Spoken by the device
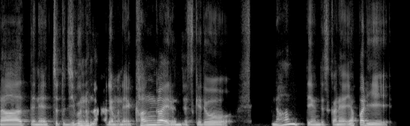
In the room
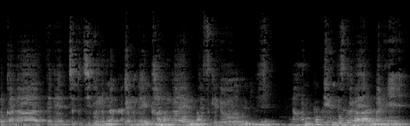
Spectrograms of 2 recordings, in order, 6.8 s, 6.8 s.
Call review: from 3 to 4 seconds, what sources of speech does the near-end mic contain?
both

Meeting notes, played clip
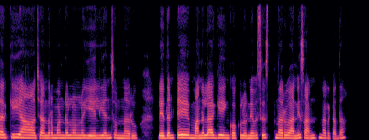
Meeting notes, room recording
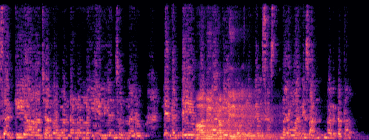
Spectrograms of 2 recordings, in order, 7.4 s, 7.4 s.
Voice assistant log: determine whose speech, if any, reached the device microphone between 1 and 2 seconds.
echo only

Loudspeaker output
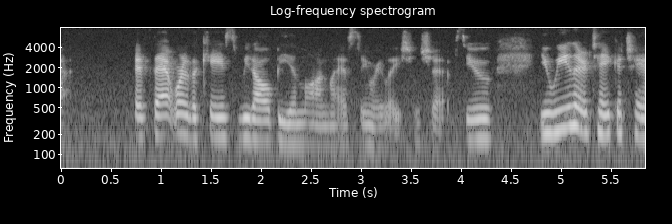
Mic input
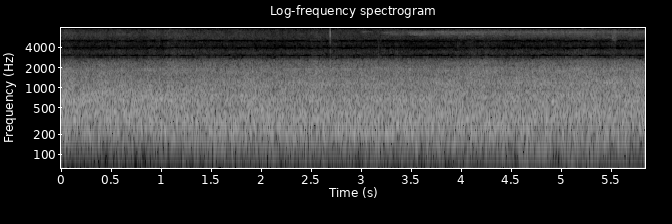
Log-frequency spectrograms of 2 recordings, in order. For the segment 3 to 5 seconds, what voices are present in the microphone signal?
neither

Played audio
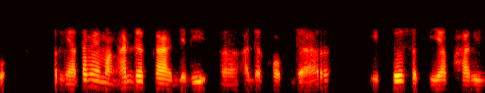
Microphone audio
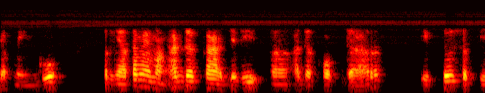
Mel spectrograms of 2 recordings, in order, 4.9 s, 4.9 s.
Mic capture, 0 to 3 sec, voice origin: echo only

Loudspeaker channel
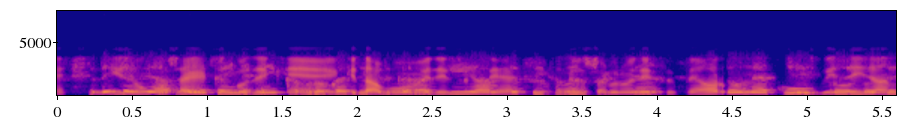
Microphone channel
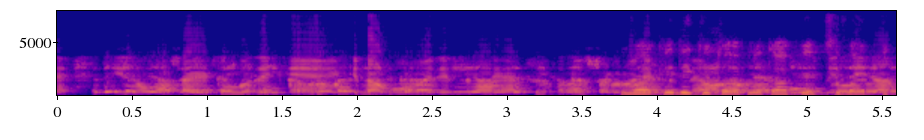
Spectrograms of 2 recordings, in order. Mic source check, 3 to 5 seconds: both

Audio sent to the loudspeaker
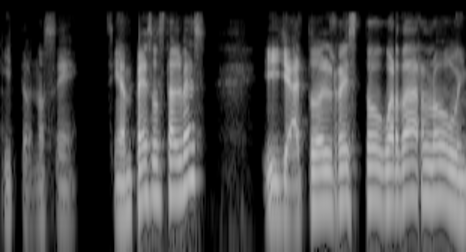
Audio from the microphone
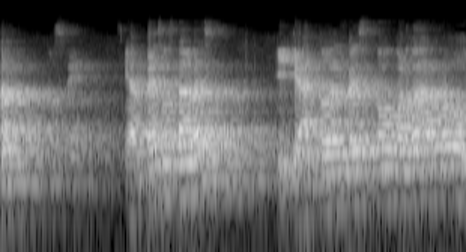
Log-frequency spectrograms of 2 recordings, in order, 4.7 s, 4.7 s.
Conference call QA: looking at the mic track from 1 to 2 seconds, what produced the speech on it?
echo only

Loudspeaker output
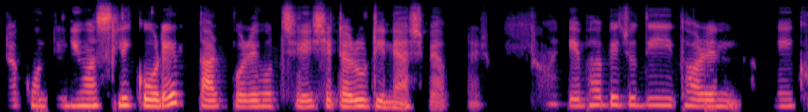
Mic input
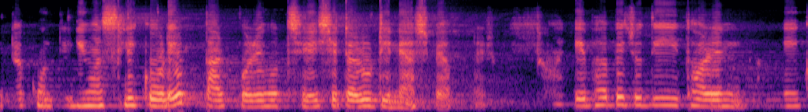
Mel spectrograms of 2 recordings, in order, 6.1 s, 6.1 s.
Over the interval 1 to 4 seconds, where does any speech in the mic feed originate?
echo only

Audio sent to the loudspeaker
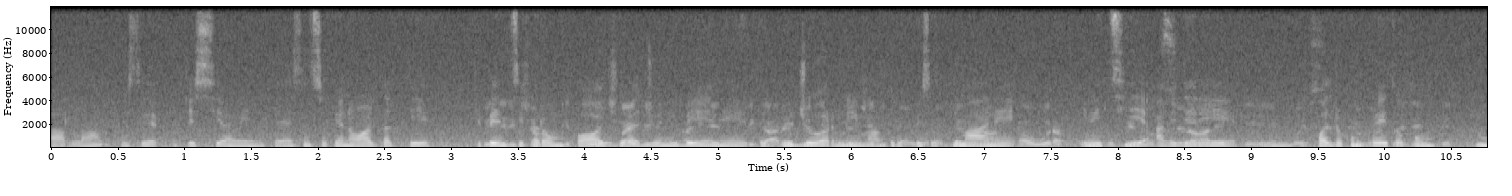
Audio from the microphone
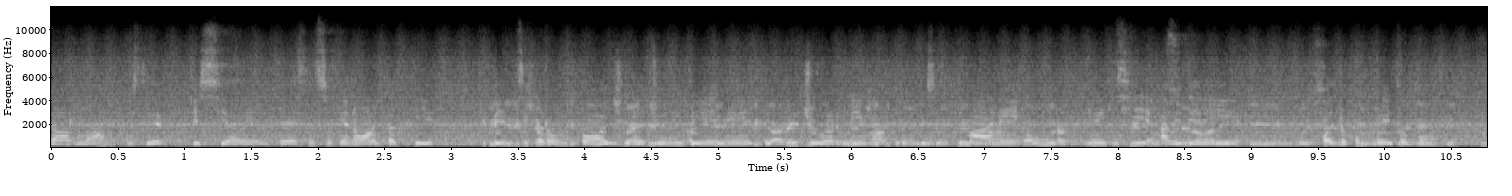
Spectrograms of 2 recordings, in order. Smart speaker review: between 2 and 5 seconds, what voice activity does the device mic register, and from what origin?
echo only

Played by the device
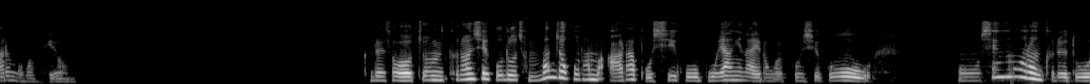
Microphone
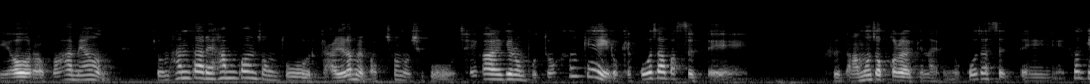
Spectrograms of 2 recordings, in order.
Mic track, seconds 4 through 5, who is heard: user only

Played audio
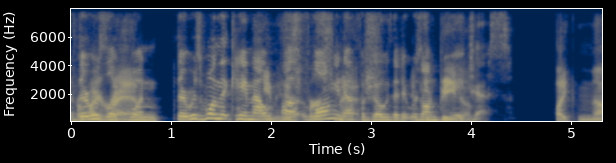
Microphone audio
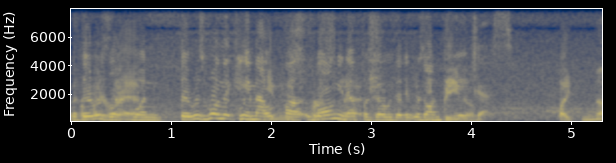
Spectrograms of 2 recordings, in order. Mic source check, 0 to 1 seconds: echo only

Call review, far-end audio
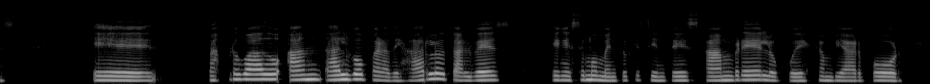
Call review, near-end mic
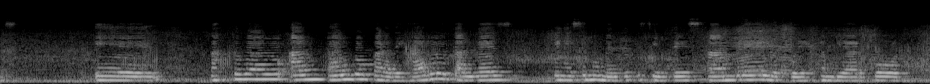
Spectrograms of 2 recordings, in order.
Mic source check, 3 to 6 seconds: echo only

